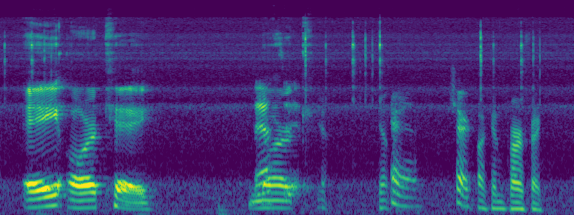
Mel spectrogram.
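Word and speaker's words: Gnark: There's a silent G at the start, Blake. Yeah. Like gnome. G-N-A-R-K. That's Narc.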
